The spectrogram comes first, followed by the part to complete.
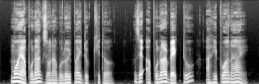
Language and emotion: Assamese, sad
